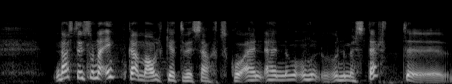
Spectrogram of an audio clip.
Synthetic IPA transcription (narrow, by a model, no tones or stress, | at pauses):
θast̪ʏsɔːnaʔejŋ̥kamaːwlcɛːt̪ʏvɪðsaxt̪skɔɛnʔɛnhunhunʏmɛɾst̪ɛr̥t̪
